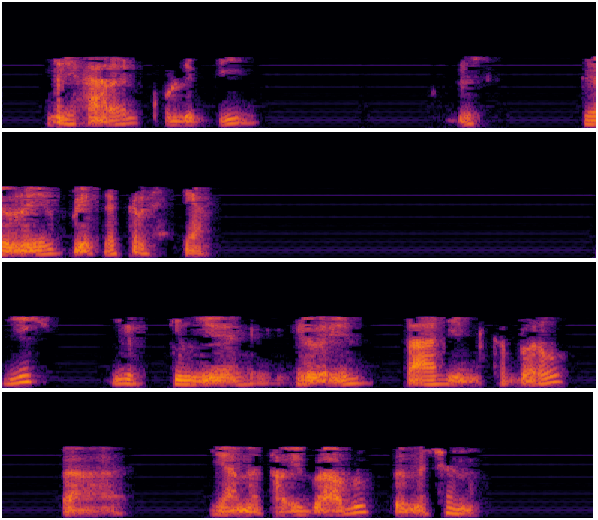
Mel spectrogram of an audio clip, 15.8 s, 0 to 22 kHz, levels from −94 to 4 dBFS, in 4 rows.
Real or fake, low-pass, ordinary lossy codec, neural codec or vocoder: fake; 3.6 kHz; MP3, 16 kbps; vocoder, 22.05 kHz, 80 mel bands, HiFi-GAN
